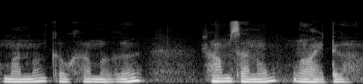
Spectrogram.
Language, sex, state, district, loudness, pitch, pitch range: Wancho, male, Arunachal Pradesh, Longding, -14 LUFS, 125 Hz, 120-140 Hz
